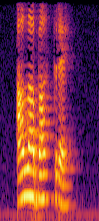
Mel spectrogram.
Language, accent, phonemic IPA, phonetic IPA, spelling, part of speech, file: Armenian, Eastern Armenian, /ɑlɑbɑstˈɾe/, [ɑlɑbɑstɾé], ալաբաստրե, adjective, Hy-ալաբաստրե.ogg
- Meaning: alternative spelling of ալեբաստրե (alebastre)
